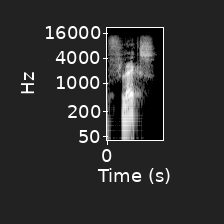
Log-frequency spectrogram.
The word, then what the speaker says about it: FLKS: It's called Flex. Mm. Because my family name is. That's how they pronounce it in Germany.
